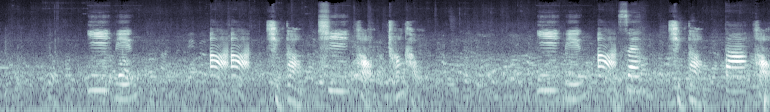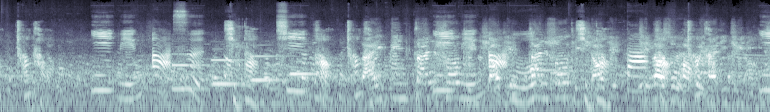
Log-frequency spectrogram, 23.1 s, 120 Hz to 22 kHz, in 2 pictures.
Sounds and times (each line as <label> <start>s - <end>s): Counter broadcasting 13.0s - 19.8s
